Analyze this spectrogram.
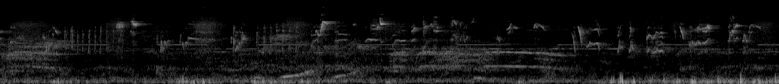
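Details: Chestnut-backed thrush voice alone, without other training birds: strings of high chirps, clicks and short whistles at an irregular pace, with a couple of loud sharp notes and a faint low rumble.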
